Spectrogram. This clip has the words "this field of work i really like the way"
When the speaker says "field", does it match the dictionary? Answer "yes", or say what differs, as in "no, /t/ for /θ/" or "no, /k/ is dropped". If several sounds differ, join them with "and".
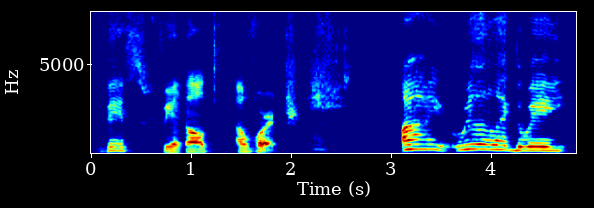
yes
